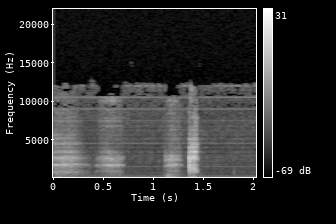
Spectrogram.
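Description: A man's soft, breathy chuckle: a breathy exhale at the start, then two short huffs of laughter a little over a second in.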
